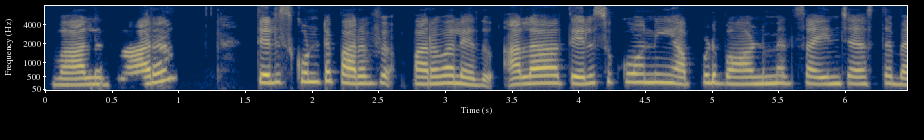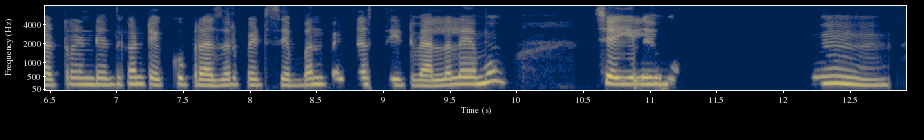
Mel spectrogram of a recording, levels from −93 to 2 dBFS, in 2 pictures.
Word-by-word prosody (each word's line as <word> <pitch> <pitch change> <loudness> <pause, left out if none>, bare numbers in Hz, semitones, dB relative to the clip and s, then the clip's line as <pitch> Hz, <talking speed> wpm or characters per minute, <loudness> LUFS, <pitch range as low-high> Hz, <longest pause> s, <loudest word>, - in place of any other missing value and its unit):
వాళ్ళ 220 +2 +3 0.2
ద్వారా 235 +9 +4 0.7
తెలుసుకుంటే 310 +3 +3
పర్ 260 -1 +5 0.4
పర్వాలేదు. 250 -3 +2 0.2
అలా 260 +3 +6 0.2
తెలుసుకొని 295 +3 +1
అప్పుడు 260 +5 -2
బాండ్ 245 +1 +1
మీద 265 -1 -3
సైన్ 245 0 +1
చేస్తే 245 +1 -2
బెటర్ 220 +2 -3
అండి. 225 0 -2
ఎందుకంటే 240 +1 -3
ఎక్కువ 230 +1 -5
ప్రెషర్ 200 +2 -1
పెట్టేసి 205 0 -6
ఇబ్బంది 220 +4 -3
పెట్టేసి 225 +2 -7 0.2
ఇటు 195 -2 -12
వెళ్ళలేము. 240 - +1 0.8
చేయలేము. 235 -2 +3 1.1
హ్మ్. 235 -6 -1
240 Hz, 110 wpm, -23 LUFS, 220-265 Hz, 1.1 s, అలా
